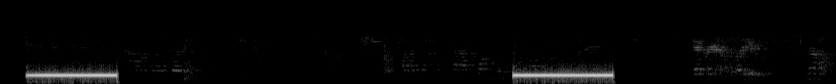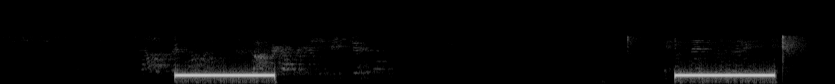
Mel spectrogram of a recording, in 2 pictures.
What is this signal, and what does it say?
Ringback tone (Europe, 425 Hz), with speech.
